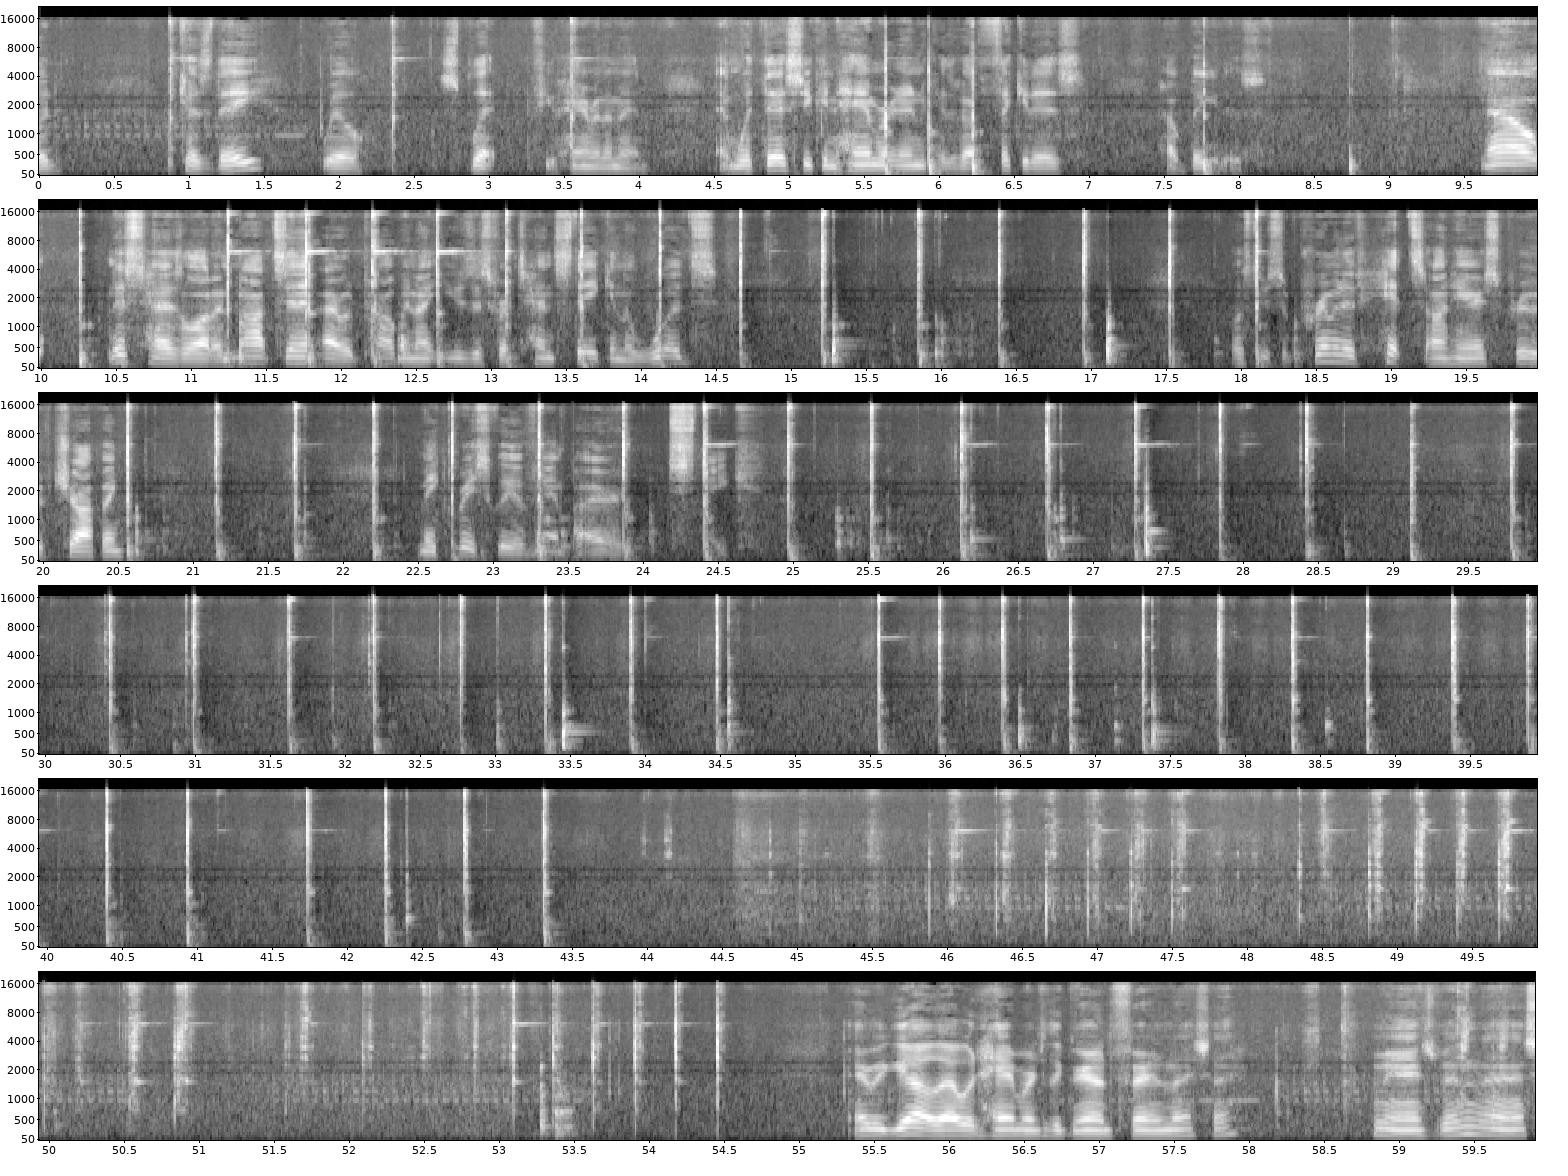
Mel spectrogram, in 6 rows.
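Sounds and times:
knife chopping wooden pole: 0:10.2 - 0:10.6, 0:11.2 - 0:18.5, 0:20.5 - 0:34.8, 0:35.5 - 0:43.5
rasp of cutting: 0:45.4 - 0:54.3.

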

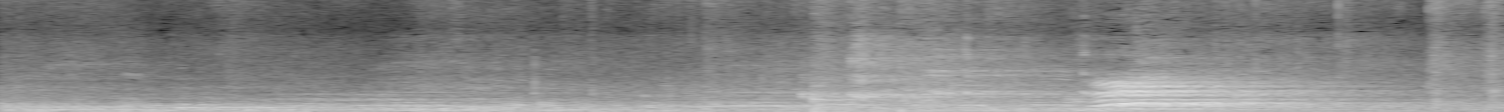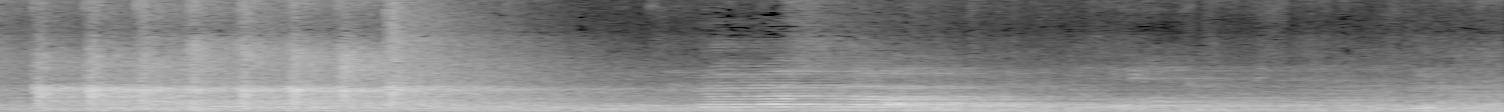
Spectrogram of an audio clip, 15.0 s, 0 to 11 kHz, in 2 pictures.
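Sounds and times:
loud shout: 0:05.4 - 0:06.6
rapid clapping: 0:06.7 - 0:09.8.

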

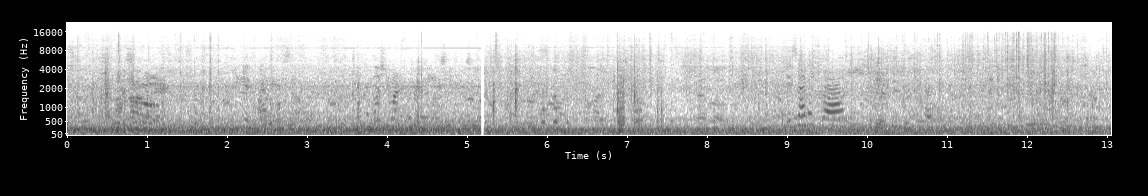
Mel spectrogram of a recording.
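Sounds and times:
airliner cabin hum: 0:00.0 - 0:13.0
passengers chattering: 0:00.0 - 0:13.0.

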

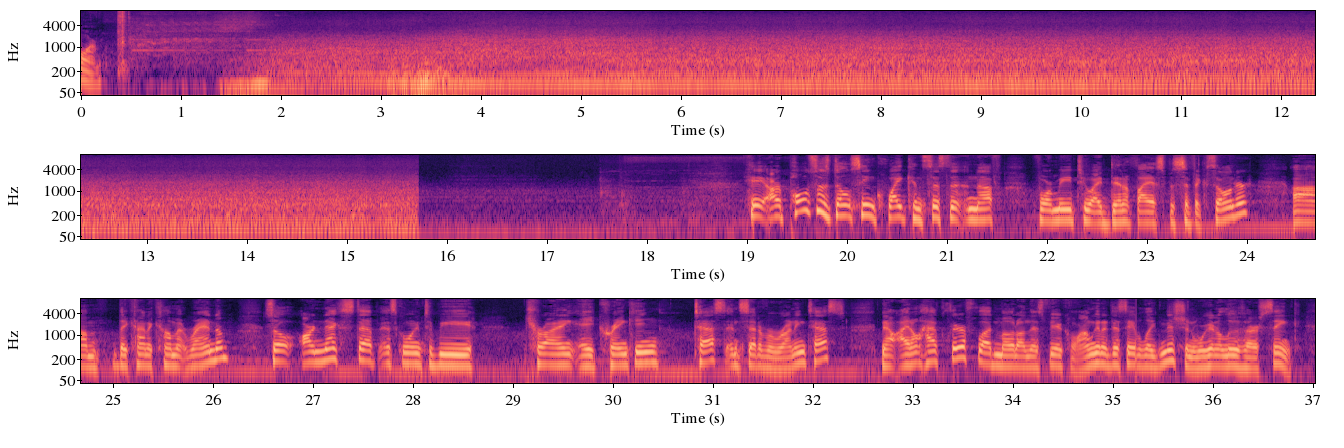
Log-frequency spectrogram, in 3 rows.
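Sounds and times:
car engine starting and idling: 0:00.4 - 0:15.8, 0:17.4 - 0:20.2.

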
